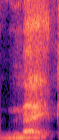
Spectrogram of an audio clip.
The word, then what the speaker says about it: knight: that that that that knight like a guy with a sword is spelled the way it's spelt it has a k we don't pronounce it but it is okay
